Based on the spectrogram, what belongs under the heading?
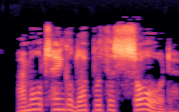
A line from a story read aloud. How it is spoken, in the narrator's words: Ellenwe panted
